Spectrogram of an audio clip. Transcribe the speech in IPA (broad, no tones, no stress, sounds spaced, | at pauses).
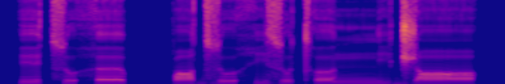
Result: ɪ t͡s ʊ h ɜ pː ɑ d͡z ʊ h i z ʊ tʰ ʌ nː i d͡ʒ ɑ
